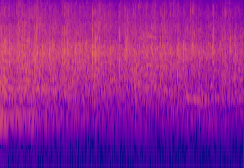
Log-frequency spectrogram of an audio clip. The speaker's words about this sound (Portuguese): Aplaude.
